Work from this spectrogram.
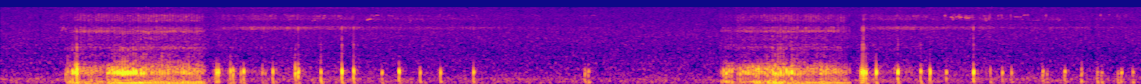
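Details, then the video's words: A Boston terrier named Banner snores: a long rasping, nasal inhale followed by a run of soft puffing snorts. "Banner (Boston terrier) snoring!!"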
